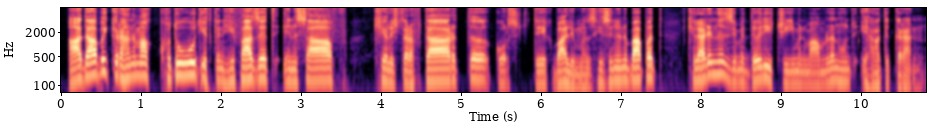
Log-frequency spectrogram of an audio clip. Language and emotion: Kashmiri, neutral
